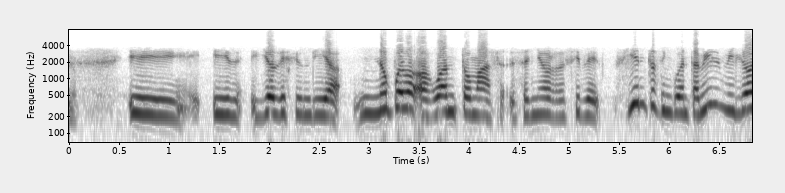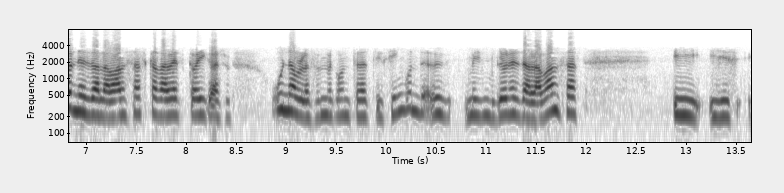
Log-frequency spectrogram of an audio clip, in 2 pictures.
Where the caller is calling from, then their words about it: Santander, Cantabria, Spain; de Santander.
